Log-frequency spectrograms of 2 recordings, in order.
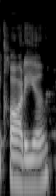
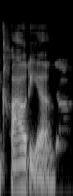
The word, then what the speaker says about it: Claudia: Y'all know one name that really gets butchered when it's um in Spanish or Hispanic? Claudia. People be like, "Hey, Claudia." And it's really Claudia. Isn't that different though? Claudia. It don't look like Claudia. It's really spelled like Claudia, but it's Claudia. Claudia. It gets me every time.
